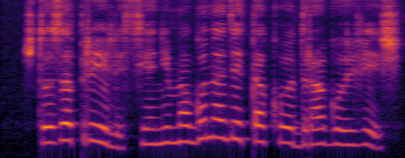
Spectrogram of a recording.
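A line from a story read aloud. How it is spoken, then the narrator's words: Exclamation. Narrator (Russian): воскликнула Тенна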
